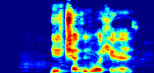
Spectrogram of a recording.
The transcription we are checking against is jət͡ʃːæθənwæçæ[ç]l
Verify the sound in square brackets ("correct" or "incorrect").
incorrect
